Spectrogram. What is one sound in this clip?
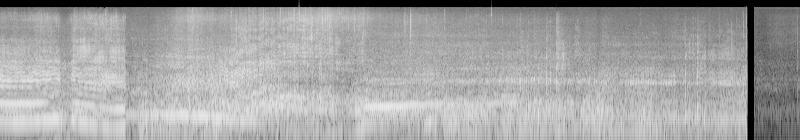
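Tyres crunch and spray over loose gravel.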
